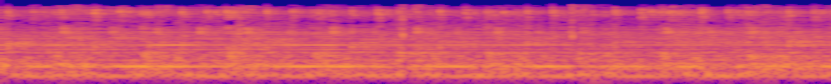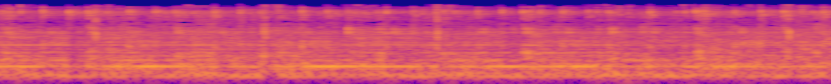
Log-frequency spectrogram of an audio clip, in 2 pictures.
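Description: Live Carnatic music: mridangam and ghatam playing a dense run of strokes, the mridangam's tuned ring sounding over and over about twice a second, with violin in the ensemble.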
